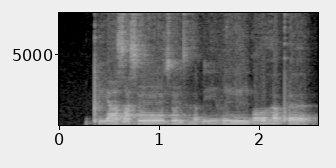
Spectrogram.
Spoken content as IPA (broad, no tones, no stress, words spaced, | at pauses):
pʼiːzˤəsõː sõdʱəɓiːvĩː boːɦʌpʼə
